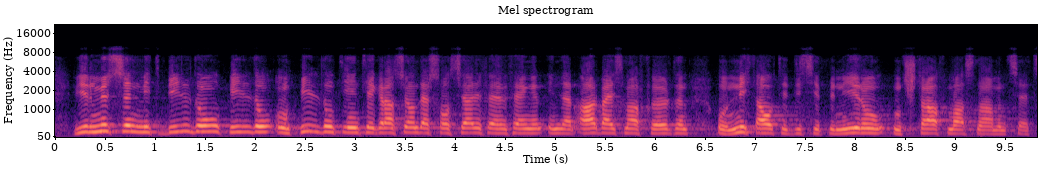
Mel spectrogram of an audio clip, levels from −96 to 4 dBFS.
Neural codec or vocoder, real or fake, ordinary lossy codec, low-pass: none; real; Opus, 32 kbps; 7.2 kHz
